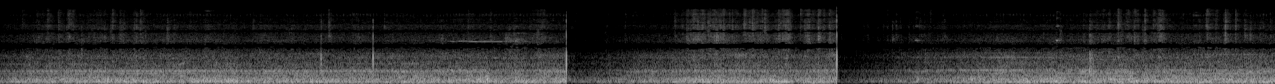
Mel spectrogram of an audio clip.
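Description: Interior running noise of a Class 350 electric multiple unit at speed: a steady rumble of wheels on rail with a faint steady tone over it. The noise drops out abruptly twice in the middle and swells back each time.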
